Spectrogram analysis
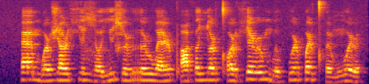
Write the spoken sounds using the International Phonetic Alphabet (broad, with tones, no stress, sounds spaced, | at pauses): æ˦ m b ɔ˨˦ ɭ ʒ ɑ˧ ɭ ç ɪ˧ ɮ ʌ˨ lʲ ʊ˦ ɕ ʊ˨˦ ɭ r ʊ˧ ɭ w æ˨˦ ɭ pʼ ɑ˧ θ ʌ˦ ɲ ɔ˦ ɭ tʼ ɔ˦˨ ɭ ç ɛ˦ ɭ u˦ ɭ m b ɜ˨ kʷ ɑ˦ ɭ p ʌ˦ ɭ tʰ ə˨ ɭ ŋʷ ə˦˨ ɭ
